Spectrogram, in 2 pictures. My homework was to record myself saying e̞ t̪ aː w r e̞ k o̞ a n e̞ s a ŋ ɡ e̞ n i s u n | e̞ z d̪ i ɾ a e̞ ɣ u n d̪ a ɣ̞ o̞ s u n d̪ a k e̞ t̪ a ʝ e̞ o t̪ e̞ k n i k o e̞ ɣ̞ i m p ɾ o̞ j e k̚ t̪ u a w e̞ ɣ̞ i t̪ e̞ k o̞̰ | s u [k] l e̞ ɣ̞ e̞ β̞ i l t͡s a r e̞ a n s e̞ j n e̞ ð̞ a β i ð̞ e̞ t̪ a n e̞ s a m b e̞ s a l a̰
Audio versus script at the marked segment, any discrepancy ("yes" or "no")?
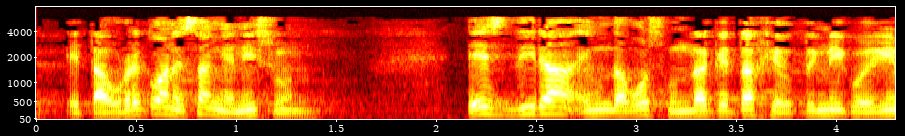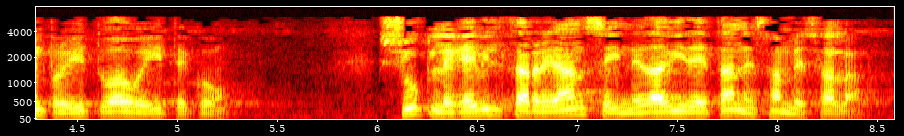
no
